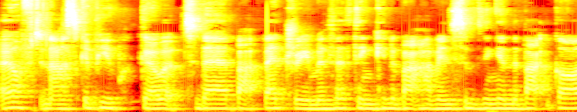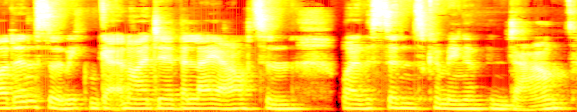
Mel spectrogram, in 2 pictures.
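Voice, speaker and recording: A woman's very deep, low voice at a very fast pace, monotone and flat, with very even loudness, hardly any pauses and noticeable background noise. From Leicestershire, England. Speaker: pond design consultant. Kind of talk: casual interview chat.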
